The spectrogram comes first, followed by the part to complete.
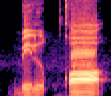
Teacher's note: قوف کو موٹا ادا کریں گے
